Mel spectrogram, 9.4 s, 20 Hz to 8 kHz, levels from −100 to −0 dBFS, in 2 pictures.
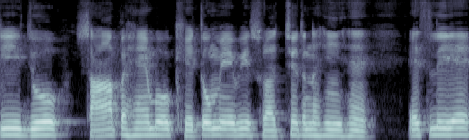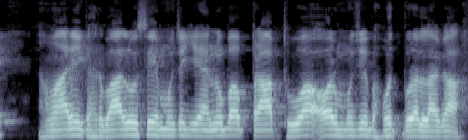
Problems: background sounds at intervals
